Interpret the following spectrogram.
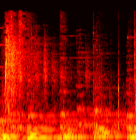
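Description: A cartoon swish sound effect, one sharp whip-like whoosh at the start, over steady background music, with a short click near the end.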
